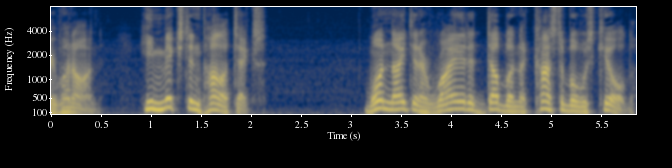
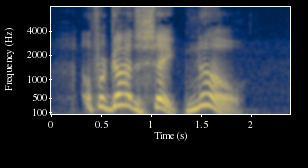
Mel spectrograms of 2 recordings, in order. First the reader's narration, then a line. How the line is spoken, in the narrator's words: pleaded Bates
